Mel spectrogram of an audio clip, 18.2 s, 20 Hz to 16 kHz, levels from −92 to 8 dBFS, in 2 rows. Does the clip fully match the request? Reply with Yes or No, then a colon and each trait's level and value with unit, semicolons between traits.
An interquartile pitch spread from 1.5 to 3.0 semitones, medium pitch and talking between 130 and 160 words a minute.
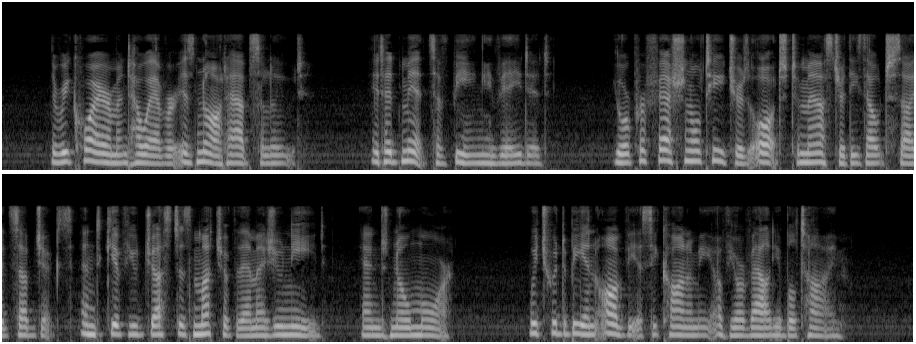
Yes: narrow, 2.5 semitones; medium, 180 Hz; average, 145 wpm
